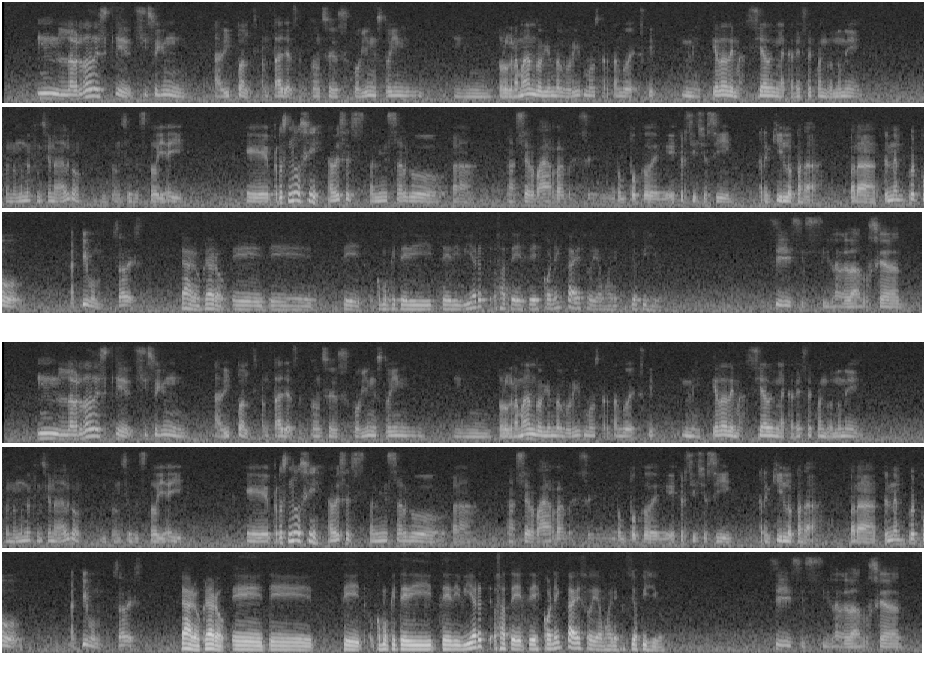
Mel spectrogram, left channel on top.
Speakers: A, on the right; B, on the right.
A: Mm, La verdad es que sí soy un adicto a las pantallas, entonces o bien estoy en- en programando, viendo algoritmos, tratando de, es que me queda demasiado en la cabeza cuando no me, cuando no me funciona algo, entonces estoy ahí. Eh, pero no, sí, a veces también salgo a, a hacer barras, a hacer un poco de ejercicio así, tranquilo para, para tener el cuerpo activo, ¿sabes?
B: Claro, claro. eh, te, te- como que te, di- te divierte, o sea, te, te desconecta eso, digamos, el ejercicio físico.
A: Sí, sí, sí, la verdad, o sea...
